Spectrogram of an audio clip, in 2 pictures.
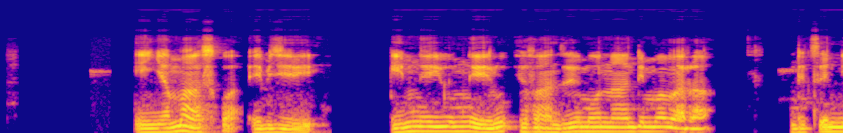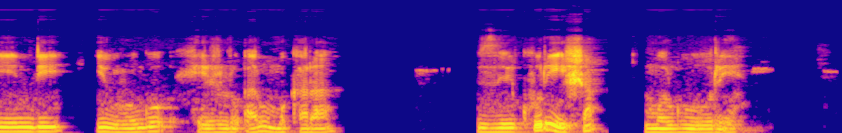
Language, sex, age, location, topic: Kinyarwanda, male, 25-35, Kigali, agriculture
